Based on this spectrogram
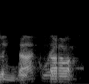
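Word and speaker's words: Ngakoue: but Ngoku. He's the one to the logo, to the Chiefs logo, for their pregame meeting. – I think it's pronounced Ngakwe.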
